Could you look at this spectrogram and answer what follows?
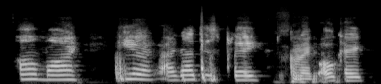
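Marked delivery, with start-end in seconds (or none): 0.2-2.6 slow, high, mild and unpushy way of talking. Speaker blames Kova and quotes what he said, imitating Kova's soft voice. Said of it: "he's got a soft voice".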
